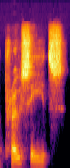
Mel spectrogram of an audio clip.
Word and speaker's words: proceeds: it's used okay so proceed in number two is used as a verb but the proceeds the noun stress on the first syllable as you've seen of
